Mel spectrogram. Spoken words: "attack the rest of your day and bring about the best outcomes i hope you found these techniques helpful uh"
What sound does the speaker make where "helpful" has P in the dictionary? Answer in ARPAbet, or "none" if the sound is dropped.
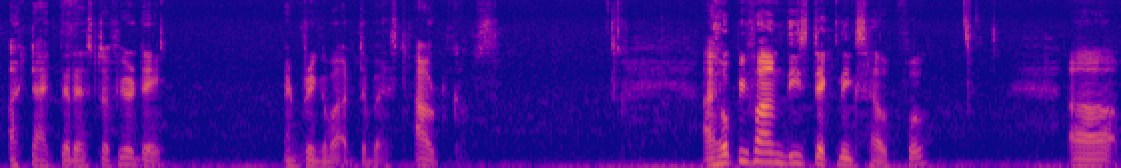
P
